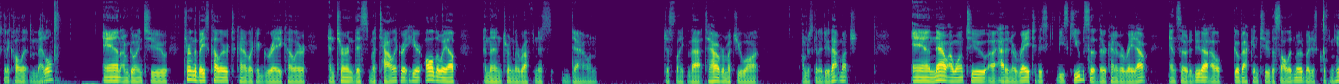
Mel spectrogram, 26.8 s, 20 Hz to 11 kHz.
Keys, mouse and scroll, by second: 3.7 click, 6.1-7.8 scroll down 2, 8.2-13.0 drag, 15.9-26.3 middle drag, 26.3 click.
